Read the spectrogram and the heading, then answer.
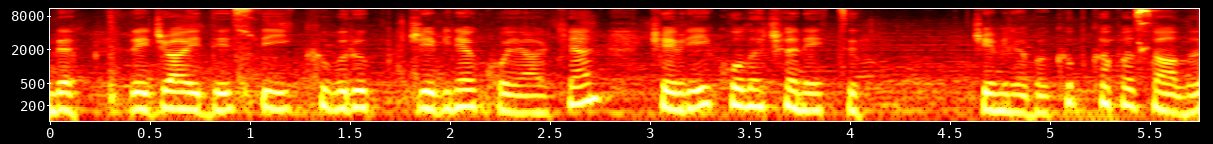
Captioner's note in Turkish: Kalabalık konuşma sesi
